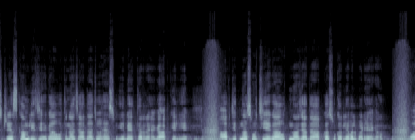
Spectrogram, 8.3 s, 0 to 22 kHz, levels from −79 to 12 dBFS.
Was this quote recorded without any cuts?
no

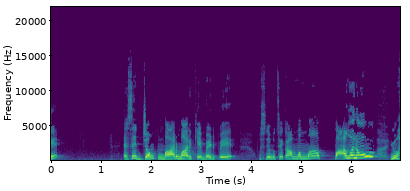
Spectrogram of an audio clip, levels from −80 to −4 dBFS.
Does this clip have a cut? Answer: no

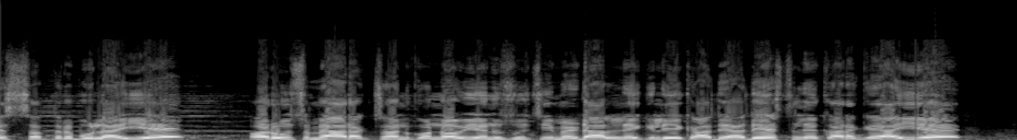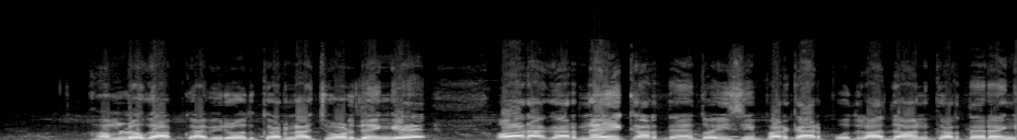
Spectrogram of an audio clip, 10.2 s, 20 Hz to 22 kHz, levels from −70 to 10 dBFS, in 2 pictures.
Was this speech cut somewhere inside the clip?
no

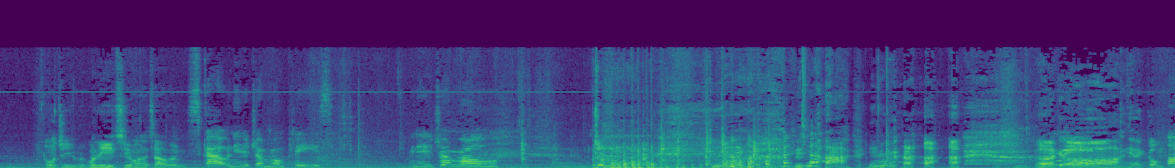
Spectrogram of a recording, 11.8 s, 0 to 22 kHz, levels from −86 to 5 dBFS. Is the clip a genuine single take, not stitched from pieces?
yes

